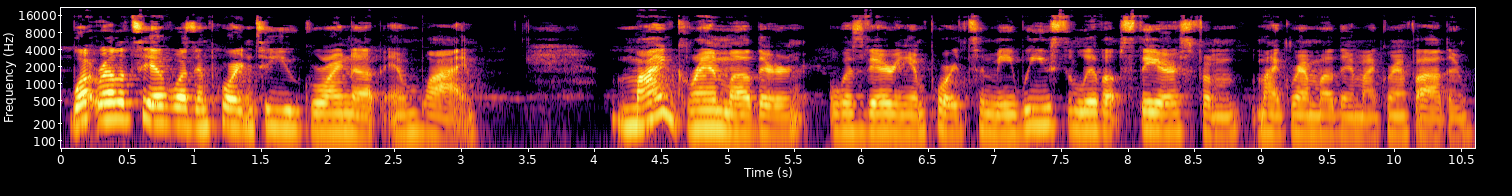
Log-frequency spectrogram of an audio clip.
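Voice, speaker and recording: A woman, casually reading tag questions aloud and answering them in a relaxed, conversational way at home. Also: sits low, normal speed. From Chicago, Illinois. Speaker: vlogger.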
